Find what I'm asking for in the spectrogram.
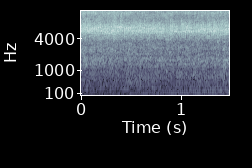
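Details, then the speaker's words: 2003 Duramax rollback diesel idling unloaded after fitting new belt-driven hydraulic pump: steady high-pitched hiss-whine; belt aligned and not slipping, owner dislikes noise, cause unconfirmed; abnormal pump whine. "everything looks good lined up and straight but I don't like that I don't like that noise definitely don't like the noise but hopefully that's the problem"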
